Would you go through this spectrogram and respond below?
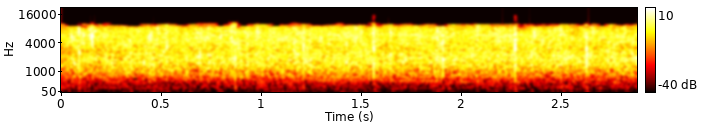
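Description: An audience claps steadily and densely through a religious talk, with sustained applause from many hands filling the space without pause.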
